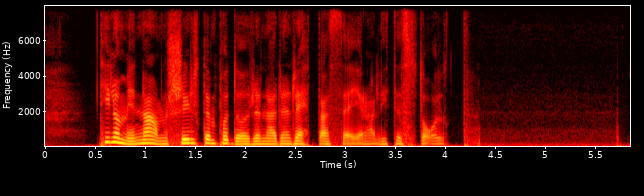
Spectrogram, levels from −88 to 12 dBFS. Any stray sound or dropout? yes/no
no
